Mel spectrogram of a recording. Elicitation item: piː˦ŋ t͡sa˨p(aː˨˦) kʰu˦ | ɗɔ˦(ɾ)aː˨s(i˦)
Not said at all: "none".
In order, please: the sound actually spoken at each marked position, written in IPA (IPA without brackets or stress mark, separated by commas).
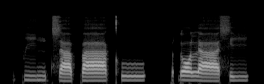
aː˦, l, i˦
